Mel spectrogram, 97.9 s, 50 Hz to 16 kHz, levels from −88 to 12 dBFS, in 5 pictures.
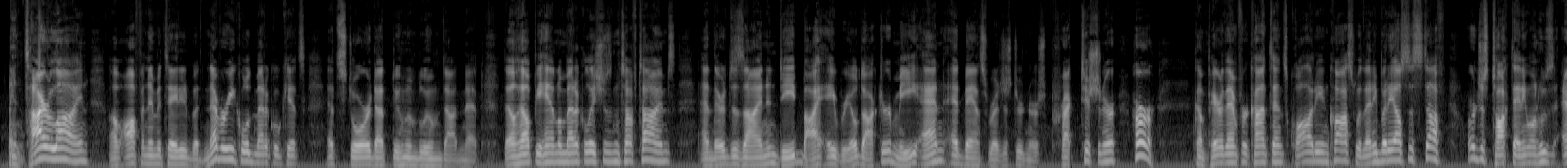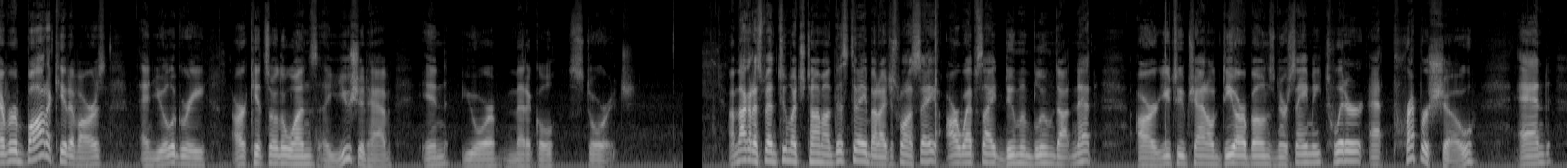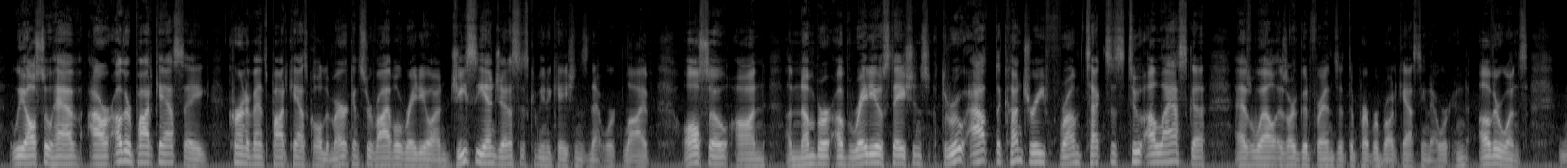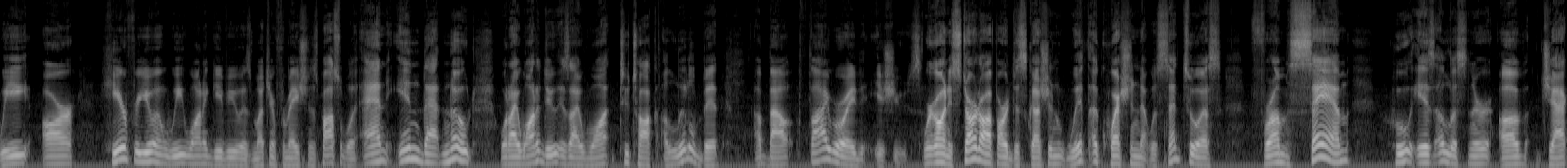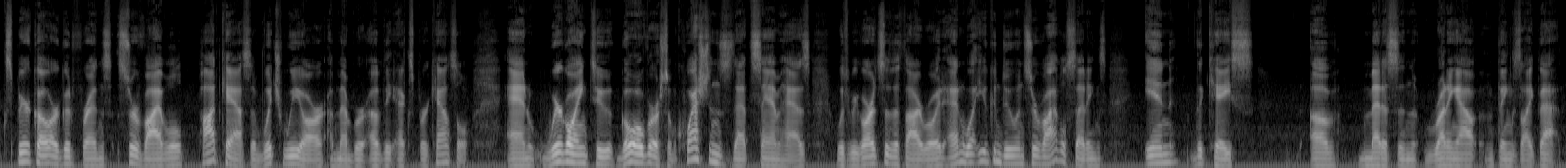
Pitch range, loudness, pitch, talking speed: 100-140 Hz, -28 LUFS, 115 Hz, 160 wpm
